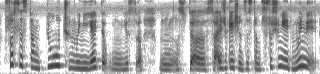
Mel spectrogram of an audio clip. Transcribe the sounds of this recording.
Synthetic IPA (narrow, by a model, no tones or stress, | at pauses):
susisʈɐmt̪ʲut͡ʃʰunwunijɐjt̪jus | st̪sed͡ʒukeʃɐnsisʈɐmt͡ʃʰsut͡ʃʰunjajt̪wuni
